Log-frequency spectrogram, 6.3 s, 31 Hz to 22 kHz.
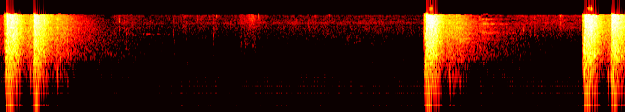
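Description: Five shots from a 12-gauge shotgun fitted with a V6 muzzle brake: a quick pair at the start, a single shot about four seconds in, and another quick pair near the end, each with a short echoing tail.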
